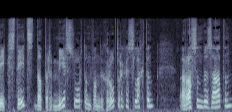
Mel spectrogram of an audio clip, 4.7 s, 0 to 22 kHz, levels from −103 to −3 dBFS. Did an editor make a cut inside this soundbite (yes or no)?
no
